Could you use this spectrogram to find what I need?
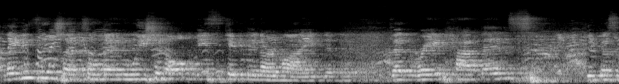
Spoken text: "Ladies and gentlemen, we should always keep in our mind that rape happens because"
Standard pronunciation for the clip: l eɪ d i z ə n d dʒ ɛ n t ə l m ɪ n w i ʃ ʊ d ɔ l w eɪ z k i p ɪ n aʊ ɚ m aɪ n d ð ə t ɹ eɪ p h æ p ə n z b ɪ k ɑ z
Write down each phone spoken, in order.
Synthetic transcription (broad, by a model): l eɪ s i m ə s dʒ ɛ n s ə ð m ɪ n w i ʃ ʊ d ɔ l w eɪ s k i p ɪ n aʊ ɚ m aɪ n d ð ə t ɹ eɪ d h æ p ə n s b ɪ k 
